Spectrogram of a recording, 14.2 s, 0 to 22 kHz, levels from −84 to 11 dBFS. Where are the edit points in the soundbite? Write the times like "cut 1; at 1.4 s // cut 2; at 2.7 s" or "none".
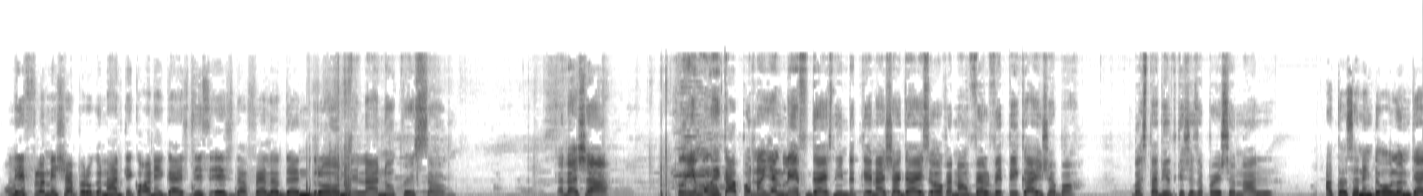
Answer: cut 1; at 13.1 s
